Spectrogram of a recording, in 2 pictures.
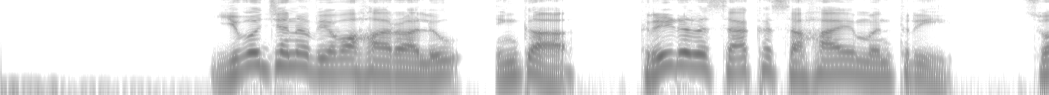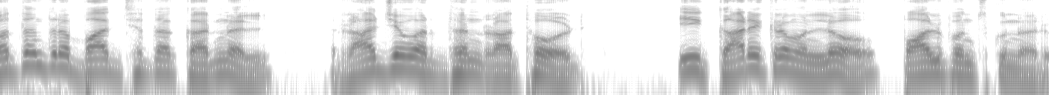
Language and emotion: Telugu, neutral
